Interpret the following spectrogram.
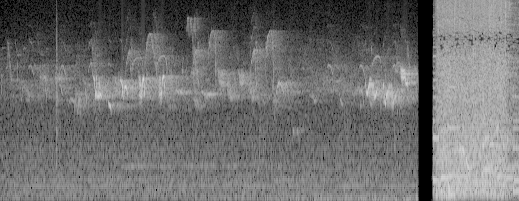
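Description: Small birds singing, many short, arching chirps and trills in quick succession. Near the end, after a sudden cut, steady, dense hiss of heavy rain.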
